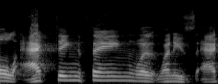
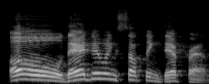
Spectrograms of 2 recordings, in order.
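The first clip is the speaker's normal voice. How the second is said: louder, higher "oh" of dawning surprise; retold realisation; 6 semitones higher, 4 dB louder than usual. Viewer retells realising the film has changed, mild surprise. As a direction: act out catching on mid-film.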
